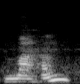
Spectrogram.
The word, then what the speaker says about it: Mahon: My third great grandparents, Martin Mahon, and she insists that her grandmother insisted it was spelled M-A-H-O-N. She's absolutely right. That's exactly how it's spelled. It's not maybe pronounced M-A-H-A-N, but it's spelled M-A-H-O-N.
